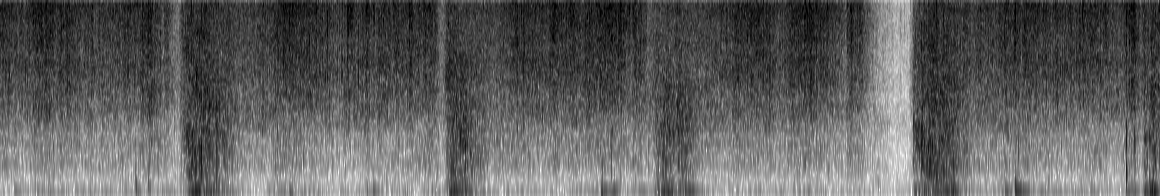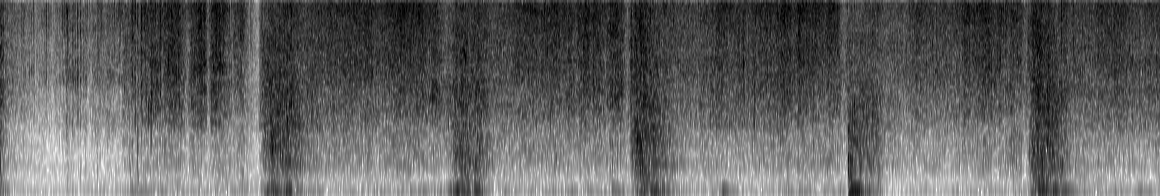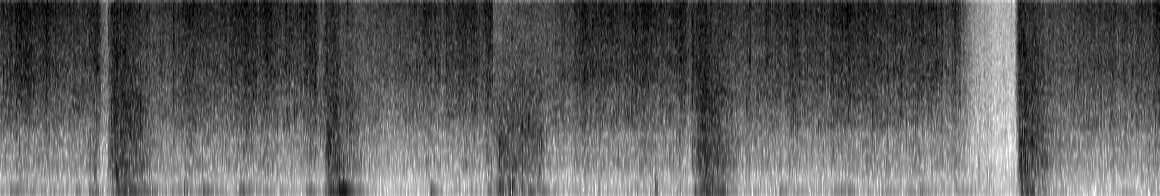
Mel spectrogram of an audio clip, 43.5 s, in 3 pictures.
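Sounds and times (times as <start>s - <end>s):
confetti crushing and crumpling: 0.0s - 43.5s.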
